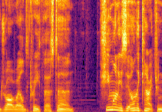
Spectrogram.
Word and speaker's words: Shimon: Also, is it Shimon or Simon in the dub? I know Shimon is just the Japanese pronunciation, but that's what they go with in this. But the 5 seconds I played of Forbidden Memories years ago had him as Simon.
